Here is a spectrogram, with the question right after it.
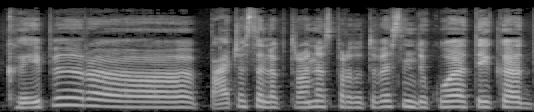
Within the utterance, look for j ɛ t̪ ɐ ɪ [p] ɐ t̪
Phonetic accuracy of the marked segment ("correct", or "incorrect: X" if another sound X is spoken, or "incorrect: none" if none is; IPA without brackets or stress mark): incorrect: k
